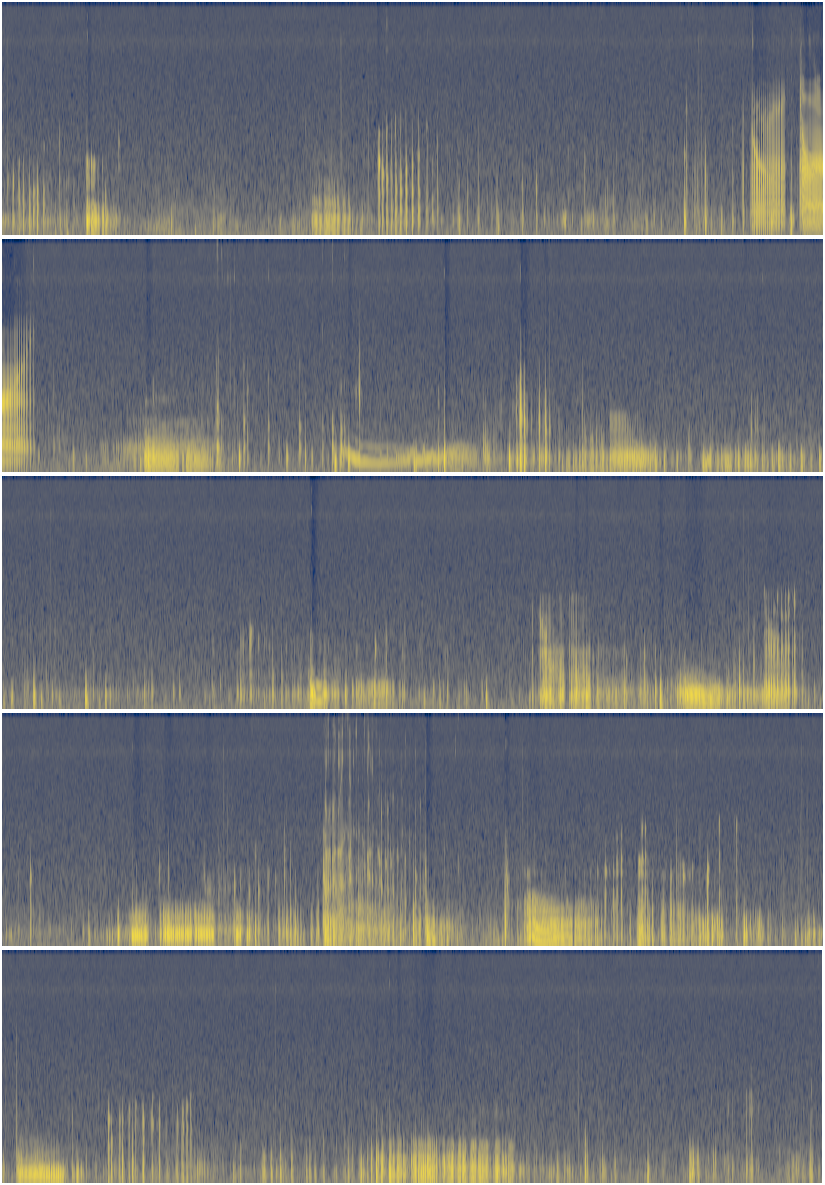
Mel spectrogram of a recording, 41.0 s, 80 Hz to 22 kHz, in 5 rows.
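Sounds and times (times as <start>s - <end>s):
stomach growling: 3.1s - 6.2s, 9.4s - 17.6s, 18.5s - 21.0s, 21.7s - 25.0s, 25.6s - 41.0s.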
